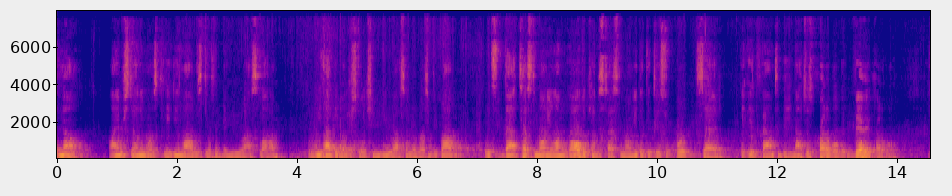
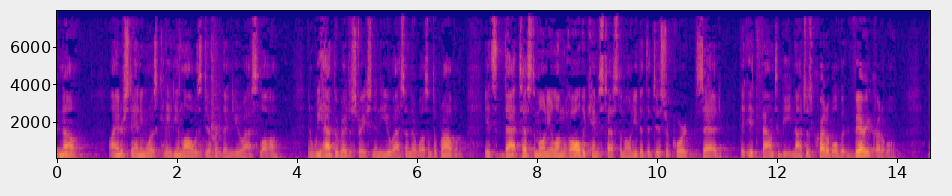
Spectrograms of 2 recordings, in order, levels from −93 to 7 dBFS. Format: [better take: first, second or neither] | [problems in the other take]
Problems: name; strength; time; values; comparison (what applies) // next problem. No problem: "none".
second | noise reduction (neural separator model SepFormer DNS4)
